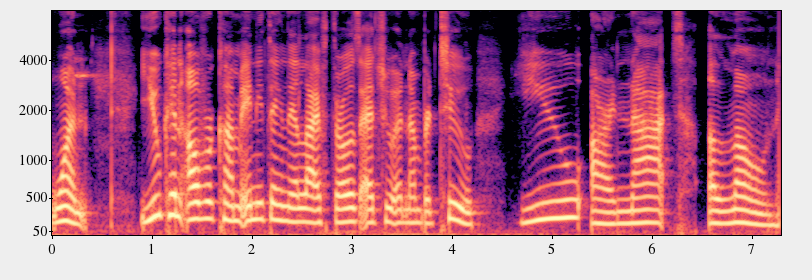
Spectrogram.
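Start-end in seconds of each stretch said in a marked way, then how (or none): 4.7-7.3 very slow, deliberate, word by word. Sharing her personal experiences with listeners, very slow. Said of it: "I say that so slowly".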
